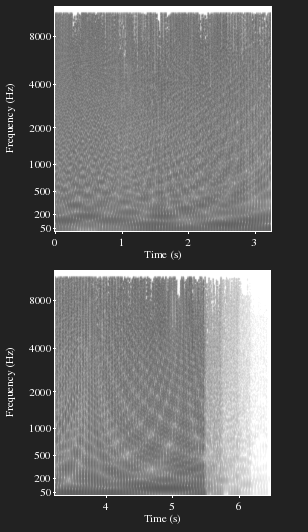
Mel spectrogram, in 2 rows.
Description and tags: SemiQ leads 10.
This sound belongs to a mini pack sounds could be used for rave or nuerofunk genres
pad, synth, electronic, strange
